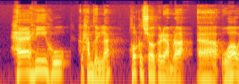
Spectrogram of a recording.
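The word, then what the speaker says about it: ه: হা হরফটি হরকত দিয়ে কিভাবে উচ্চারণ করতে হয় স্ক্রিনের দিকে লক্ষ্য করুন এবং আমার সাথে বানান করে উচ্চারণ করুন। হা জবর হা, হা জের হি, হা হি, হা পেশ হু, হা হি হু, হা হি হু।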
